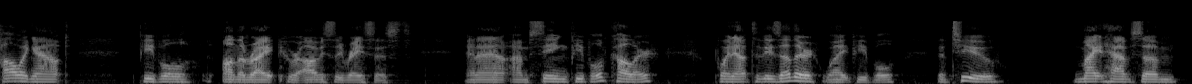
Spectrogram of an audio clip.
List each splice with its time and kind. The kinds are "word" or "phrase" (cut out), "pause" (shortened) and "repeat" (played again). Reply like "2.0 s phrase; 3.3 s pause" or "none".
9.5 s word

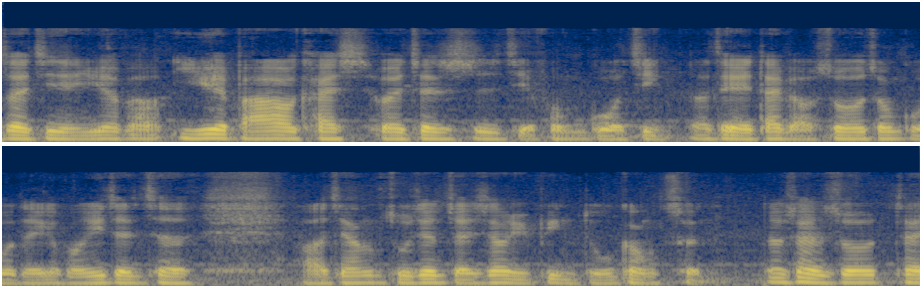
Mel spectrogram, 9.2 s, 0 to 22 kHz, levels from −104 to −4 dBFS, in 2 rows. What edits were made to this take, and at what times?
3.4 s pause

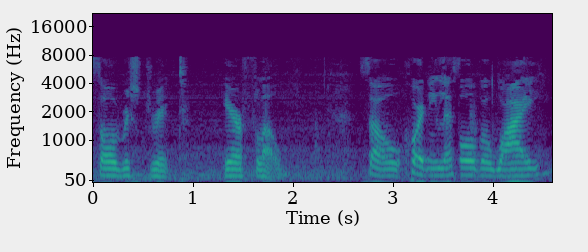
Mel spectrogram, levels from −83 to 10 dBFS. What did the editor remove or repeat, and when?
3.1 s word; 3.7 s word

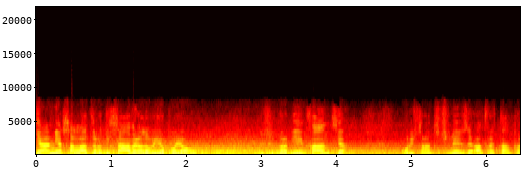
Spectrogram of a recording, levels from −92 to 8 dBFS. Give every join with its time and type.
none

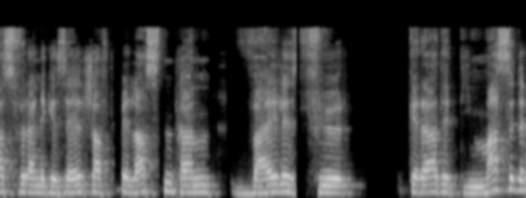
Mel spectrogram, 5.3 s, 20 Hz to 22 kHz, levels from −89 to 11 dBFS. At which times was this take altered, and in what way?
1.2 s word; 1.8 s word; 2.3 s pause; 3.0 s word

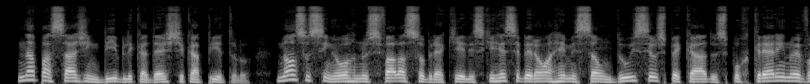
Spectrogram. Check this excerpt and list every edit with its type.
none

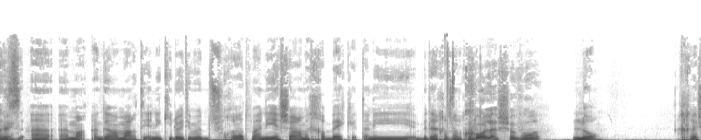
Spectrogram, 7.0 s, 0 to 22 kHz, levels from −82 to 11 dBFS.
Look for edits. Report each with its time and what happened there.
none

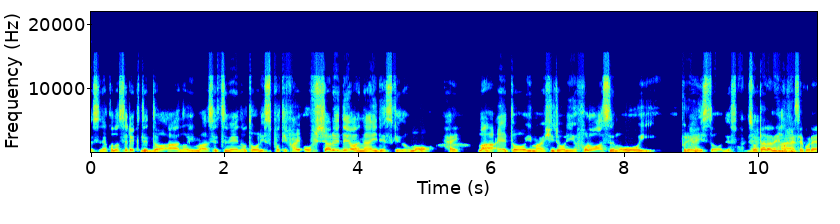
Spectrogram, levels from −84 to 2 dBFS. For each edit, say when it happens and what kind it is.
none

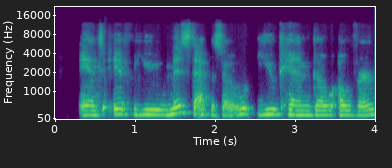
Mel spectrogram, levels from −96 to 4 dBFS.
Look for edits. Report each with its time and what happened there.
none

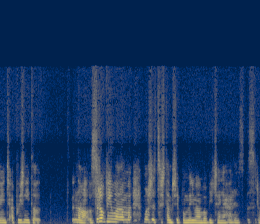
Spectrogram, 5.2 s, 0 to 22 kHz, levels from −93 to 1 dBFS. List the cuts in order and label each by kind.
none

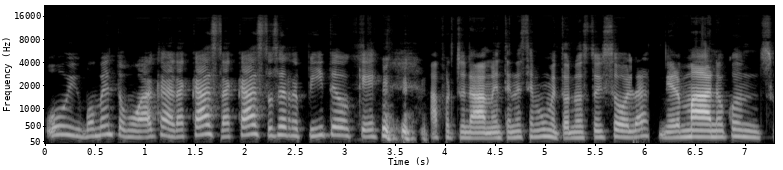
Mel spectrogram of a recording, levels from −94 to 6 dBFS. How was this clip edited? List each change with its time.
1.8 s repeat; 6.0 s word

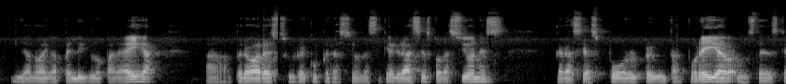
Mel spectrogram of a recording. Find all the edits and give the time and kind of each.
2.8 s word; 4.3 s phrase

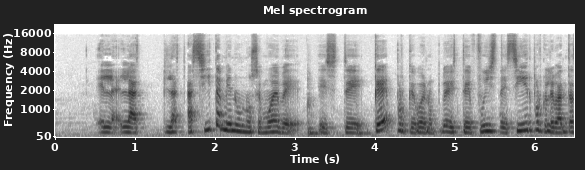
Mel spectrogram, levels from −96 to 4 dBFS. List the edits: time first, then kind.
1.6 s word; 4.0 s word; 4.8 s word; 5.5 s word

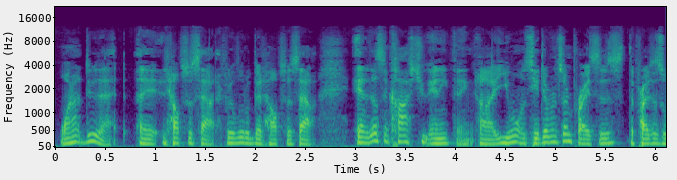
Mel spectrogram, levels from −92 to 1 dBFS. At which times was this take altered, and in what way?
none

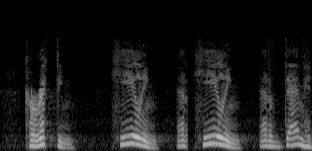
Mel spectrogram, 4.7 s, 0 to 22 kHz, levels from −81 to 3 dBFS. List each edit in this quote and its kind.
2.8 s repeat

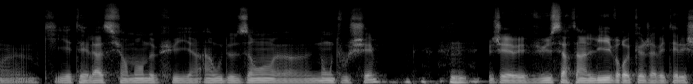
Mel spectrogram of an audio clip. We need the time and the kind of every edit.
none

